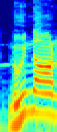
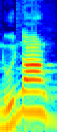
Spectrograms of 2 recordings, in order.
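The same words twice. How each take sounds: First: The words are said with no extra sound. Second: The words are said with an extra added sound.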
